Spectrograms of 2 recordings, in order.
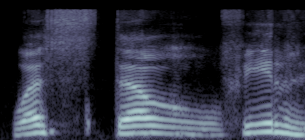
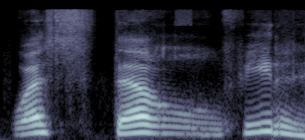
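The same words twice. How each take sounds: No difference in how they are said.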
